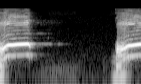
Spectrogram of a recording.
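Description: A goose call is blown to make a moan that imitates a passing goose. Two drawn-out honking moans are separated by silence, and the first one trails off softly.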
